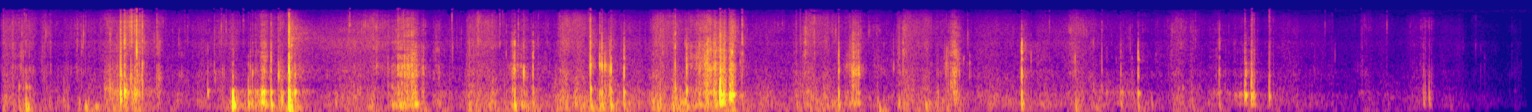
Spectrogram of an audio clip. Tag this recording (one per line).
dog
monster
chew
crunch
